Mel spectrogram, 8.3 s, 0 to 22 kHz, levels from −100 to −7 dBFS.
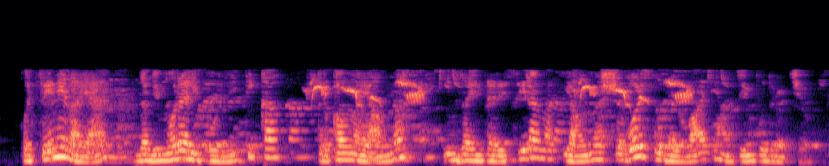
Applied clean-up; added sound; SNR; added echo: classical method WPE with log-MMSE.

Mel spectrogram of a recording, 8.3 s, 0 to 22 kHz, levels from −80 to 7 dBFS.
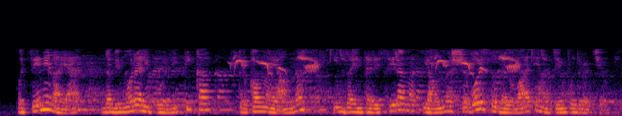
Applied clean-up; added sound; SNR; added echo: none; Bird; 11 dB; reverberation time 2.1 s.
